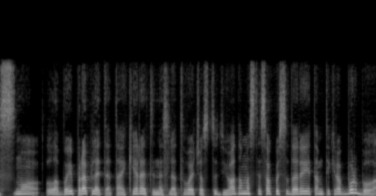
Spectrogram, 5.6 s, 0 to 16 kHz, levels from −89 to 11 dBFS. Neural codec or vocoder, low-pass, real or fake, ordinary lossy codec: codec, 24 kHz, 0.9 kbps, DualCodec; 10.8 kHz; fake; MP3, 96 kbps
